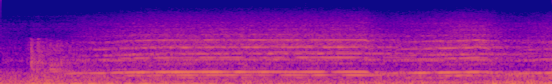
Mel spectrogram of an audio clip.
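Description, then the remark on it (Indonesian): A train arrives, its whistle blowing in one long, steady harmonic tone for nearly four seconds over a continuous low rumble of rolling wheels, loud, with no voices. “Sebuah kereta datang menjemputku.”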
